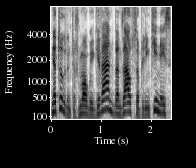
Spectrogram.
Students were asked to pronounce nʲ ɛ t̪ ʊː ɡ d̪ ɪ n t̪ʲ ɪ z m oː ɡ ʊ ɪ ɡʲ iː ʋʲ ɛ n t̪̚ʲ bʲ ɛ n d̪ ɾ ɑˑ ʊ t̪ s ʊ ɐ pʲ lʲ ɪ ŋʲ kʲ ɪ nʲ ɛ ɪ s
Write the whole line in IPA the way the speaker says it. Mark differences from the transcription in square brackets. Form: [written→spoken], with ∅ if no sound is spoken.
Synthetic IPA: nʲ ɛ t̪ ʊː ɡ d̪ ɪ n t̪ʲ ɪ [z→ʒ] m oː ɡ ʊ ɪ ɡʲ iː ʋʲ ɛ n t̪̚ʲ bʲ ɛ n d̪ ɾ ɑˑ ʊ t̪ s ʊ ɐ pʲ lʲ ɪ ŋʲ kʲ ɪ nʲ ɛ ɪ s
